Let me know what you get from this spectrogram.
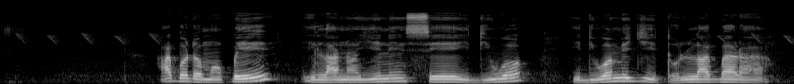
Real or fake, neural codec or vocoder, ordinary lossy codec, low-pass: real; none; none; none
